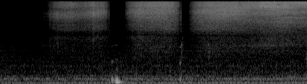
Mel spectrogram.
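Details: Carburetor from a 2005 Honda CRF450X that wouldn't start after sitting with fuel: three short bursts of airy hiss with no whistle or sputter as air blows freely through the idle fuel jet after clearing it with wire.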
